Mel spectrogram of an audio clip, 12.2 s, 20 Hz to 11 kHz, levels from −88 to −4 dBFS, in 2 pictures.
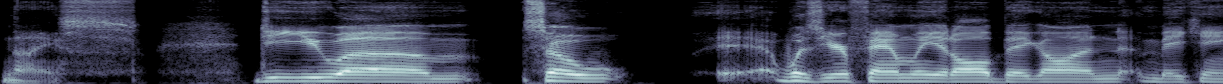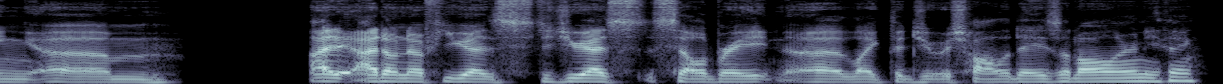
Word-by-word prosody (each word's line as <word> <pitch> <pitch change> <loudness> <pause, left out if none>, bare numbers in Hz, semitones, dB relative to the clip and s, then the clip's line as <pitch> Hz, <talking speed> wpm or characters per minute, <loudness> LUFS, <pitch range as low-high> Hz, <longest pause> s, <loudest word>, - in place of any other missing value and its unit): Nice. - - -8 0.6
Do 135 - -1
you, 140 0 +5
um 120 -3 +4 0.2
so, 130 -5 +4 0.5
eh, - - -8 0.3
was 145 -4 +2
your 135 +1 +3
family 130 -1 +3
at 125 - +1
all 125 0 +5
big 115 -1 -3
on 115 0 -1
making, 115 -4 -8
um, 105 -4 -6 0.7
I - - +5
I 125 - +5
don't 130 -1 +2
know 120 - 0
if 120 - -5
you 125 - -7
guys 105 -6 -2
did 120 -2 -11
you 125 - -3
guys 120 -2 +2 0.2
celebrate, 115 0 -3
uh, 115 -1 -4
like, 105 -2 -7
the 115 - -9
Jewish 105 +1 -8
holidays 115 +3 -5
at 130 - -5
all 125 +1 +1
or 130 - -1
anything? 135 +2 -4
120 Hz, 170 wpm, -23 LUFS, 110-130 Hz, 0.7 s, you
